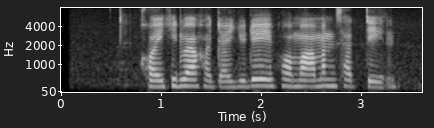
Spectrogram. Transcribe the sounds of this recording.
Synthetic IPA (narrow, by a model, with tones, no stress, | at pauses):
kʰɔ˨˩jkʰi˧t̪̚waː˧kʰa˨˩wt͡ɕa˨˩jːuː˧deː˧˨pʰɔ˧baː˧ma˧˥˨nsa˧˥t̪̚t͡ɕeː˨˩n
